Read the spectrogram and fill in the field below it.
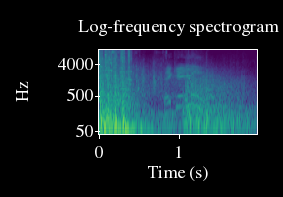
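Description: Close, loud bursts of gunfire in Call of Duty, an opening rapid volley that fades into ringing echoes and scattered shots under shouted voices.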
